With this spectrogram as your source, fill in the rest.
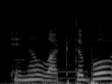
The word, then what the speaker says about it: ineluctable: Ineluctable? Is that how you say it? Yeah. Ineluctable. Ineluctable.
